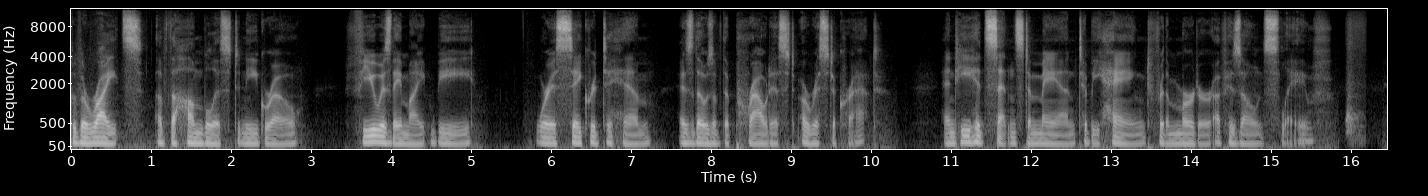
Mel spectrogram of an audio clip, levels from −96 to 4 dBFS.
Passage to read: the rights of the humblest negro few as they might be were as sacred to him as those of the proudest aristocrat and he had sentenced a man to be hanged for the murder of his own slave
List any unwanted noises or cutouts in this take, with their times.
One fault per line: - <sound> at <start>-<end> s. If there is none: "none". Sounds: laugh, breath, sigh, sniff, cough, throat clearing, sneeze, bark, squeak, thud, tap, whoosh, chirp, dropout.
- whoosh at 15.9-16.2 s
